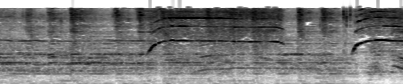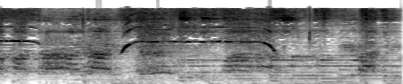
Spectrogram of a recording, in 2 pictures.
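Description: A live band playing with no singing, over a cheering crowd. Three long high whistles rise, hold and drop off, one after another.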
